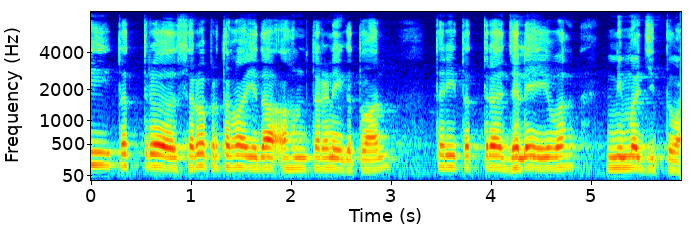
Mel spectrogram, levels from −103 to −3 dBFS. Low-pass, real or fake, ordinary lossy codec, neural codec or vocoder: none; real; none; none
